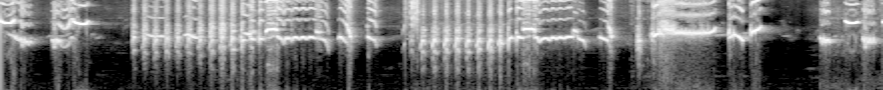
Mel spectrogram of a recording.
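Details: Oriental magpie-robin singing its ngeplong fighting song meant to provoke rivals, rapid buzzy rattles alternating with sharp whistled slurs and brief pauses, loud and continuous.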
